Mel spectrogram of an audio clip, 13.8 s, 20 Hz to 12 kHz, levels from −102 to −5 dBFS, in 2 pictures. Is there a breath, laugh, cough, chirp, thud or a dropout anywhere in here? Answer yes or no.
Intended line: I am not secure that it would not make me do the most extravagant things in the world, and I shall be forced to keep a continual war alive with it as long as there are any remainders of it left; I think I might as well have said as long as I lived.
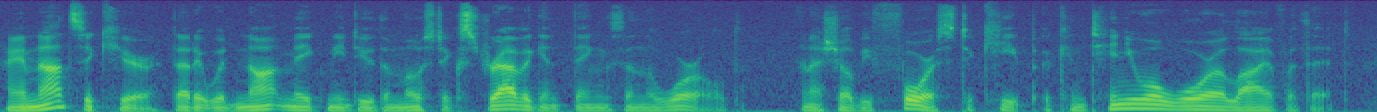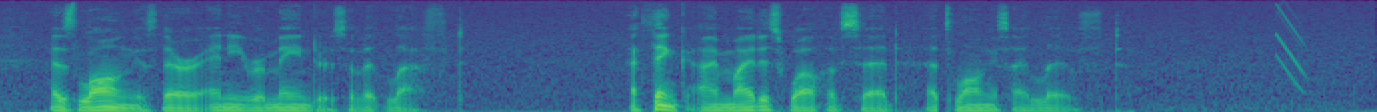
yes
